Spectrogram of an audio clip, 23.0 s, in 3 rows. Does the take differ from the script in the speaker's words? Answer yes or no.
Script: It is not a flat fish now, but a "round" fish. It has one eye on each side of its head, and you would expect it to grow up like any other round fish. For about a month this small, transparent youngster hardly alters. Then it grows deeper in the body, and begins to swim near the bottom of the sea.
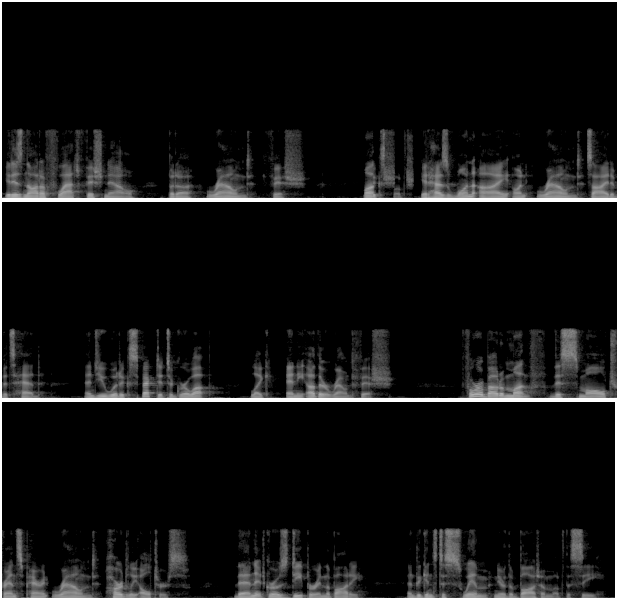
yes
